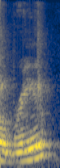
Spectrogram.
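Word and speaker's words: Abreu: race against Canon McIntosh Kyle Larson and Rico Abril that's how you pronounce his last name tonight we the final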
